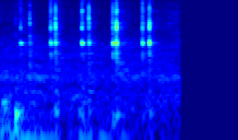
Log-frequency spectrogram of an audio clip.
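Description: White grape sparkling water fizzing over ice in a glass, a quiet faint hiss broken by five or six sharp crackling ticks at an uneven pace, with no voices.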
